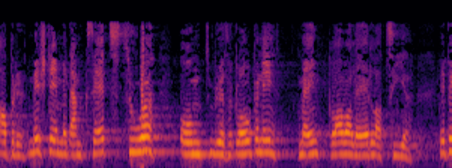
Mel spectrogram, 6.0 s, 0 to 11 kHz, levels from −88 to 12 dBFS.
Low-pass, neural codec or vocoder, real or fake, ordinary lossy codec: 7.2 kHz; none; real; none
